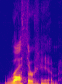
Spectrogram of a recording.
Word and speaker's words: Rotherham: Rotherham.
